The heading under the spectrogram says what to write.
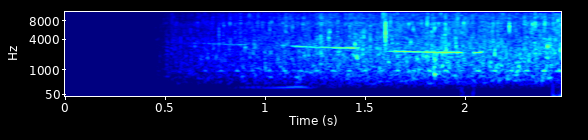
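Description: A river flows steadily after a brief silence, a broad, continuous rushing and gurgling of water, with a few faint chirps or whistles over it.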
